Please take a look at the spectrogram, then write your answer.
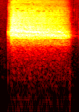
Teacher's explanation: You just need to roll up your tongue a little bit like you did for Pinyin r and pronounce ch like you normally do in English. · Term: Pinyin ch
